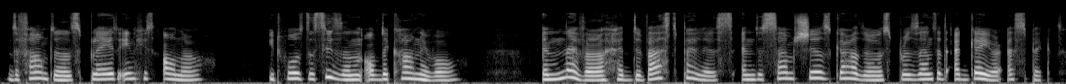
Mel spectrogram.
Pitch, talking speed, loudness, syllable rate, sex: 235 Hz, 150 wpm, -16 LUFS, 4.6 syllables/s, female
